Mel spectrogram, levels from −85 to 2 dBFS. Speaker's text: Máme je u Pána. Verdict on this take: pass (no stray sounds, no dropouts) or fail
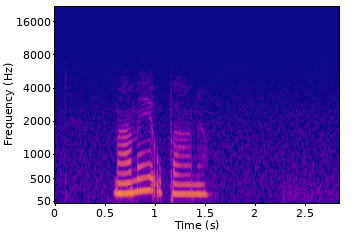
pass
